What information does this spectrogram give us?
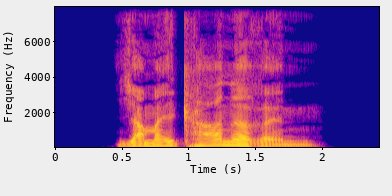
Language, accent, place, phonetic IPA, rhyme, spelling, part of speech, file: German, Germany, Berlin, [jamaɪ̯ˈkaːnəʁɪn], -aːnəʁɪn, Jamaikanerin, noun, De-Jamaikanerin.ogg
- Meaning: Jamaican (female person of Jamaican descent)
